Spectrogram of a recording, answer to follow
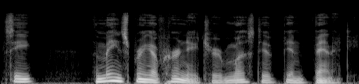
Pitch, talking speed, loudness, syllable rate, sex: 100 Hz, 185 wpm, -17 LUFS, 5.5 syllables/s, male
